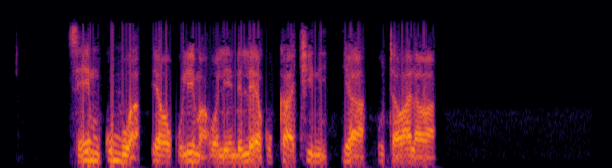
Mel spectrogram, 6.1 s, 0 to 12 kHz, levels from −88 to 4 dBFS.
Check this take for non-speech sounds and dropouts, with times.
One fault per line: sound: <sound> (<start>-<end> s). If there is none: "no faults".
no faults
